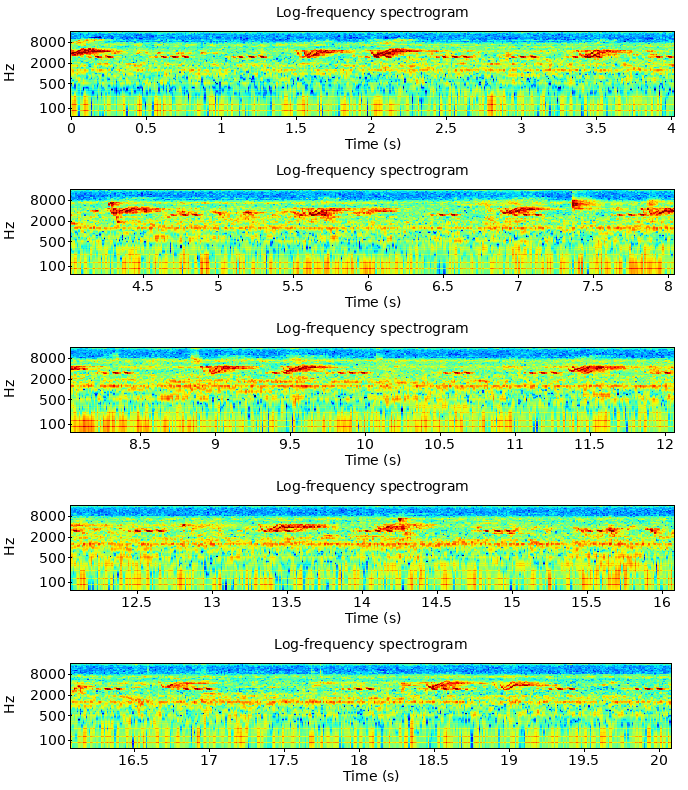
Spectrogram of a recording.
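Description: Birds chirping over and over, short high calls about once or twice a second, over a faint steady hum and low background rumble.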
